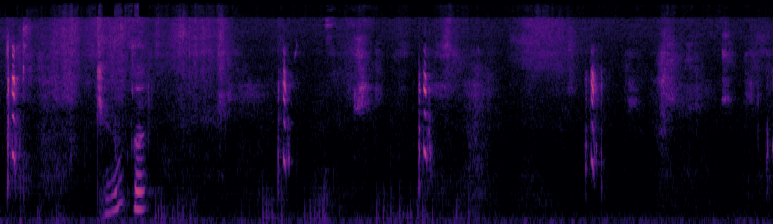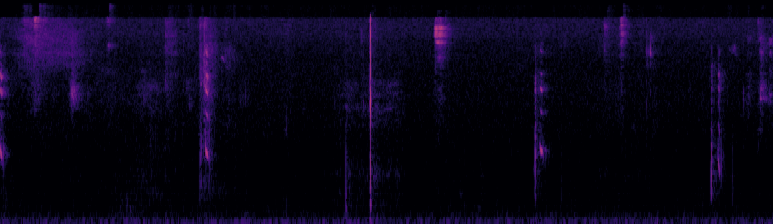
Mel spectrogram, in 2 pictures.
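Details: Baby capuchin monkey, just starting to become mobile and mouth things, with hiccups: soft sharp clicks about every one to two seconds, roughly eight in fifteen seconds.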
